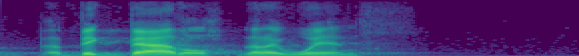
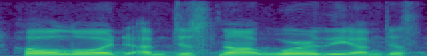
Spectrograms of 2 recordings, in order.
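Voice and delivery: mock grovelling; 6 semitones higher, 5 dB louder than usual. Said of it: "retold grovelling".

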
